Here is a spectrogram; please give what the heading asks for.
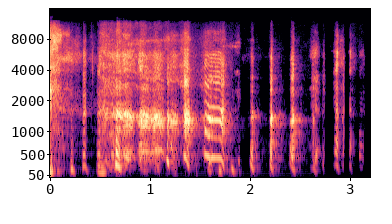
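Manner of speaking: a very high, long burst of laughter; big real laugh. Real, not acted. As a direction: crack up at the memory.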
